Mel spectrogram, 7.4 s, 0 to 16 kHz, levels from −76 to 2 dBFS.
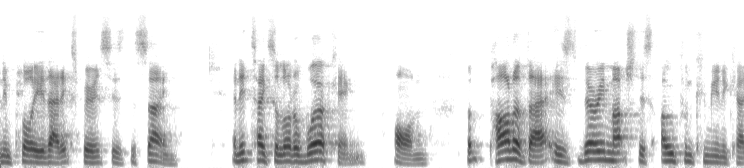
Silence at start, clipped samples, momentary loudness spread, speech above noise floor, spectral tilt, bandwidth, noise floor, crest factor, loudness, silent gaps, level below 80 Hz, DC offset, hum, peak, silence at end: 0 s; under 0.1%; 13 LU; 34 dB; -6 dB/octave; 11 kHz; -58 dBFS; 18 dB; -24 LUFS; none; -62 dBFS; under 0.1%; none; -6 dBFS; 0 s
